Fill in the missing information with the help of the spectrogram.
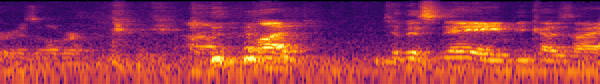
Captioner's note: laughter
